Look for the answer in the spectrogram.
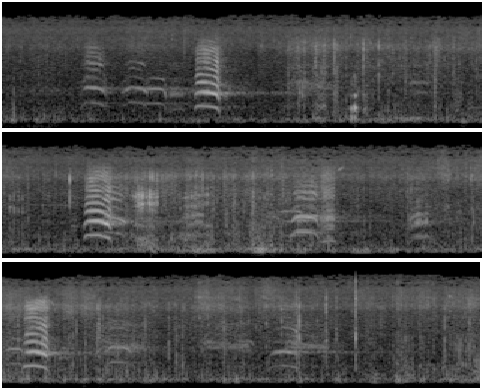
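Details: Common ravens gathered at a wild boar carcass give food-associated 'haa' calls that recruit other ravens to the feeding site, which can be dangerous; harsh, hoarse croaking calls come irregularly every few seconds from several birds, amid rustling and background noise.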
